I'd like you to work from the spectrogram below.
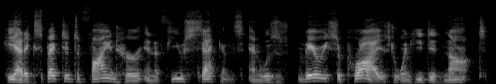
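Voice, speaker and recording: Male audiobook reader, fairly low voice, storybook narration. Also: normal speed, pushed and bright.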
